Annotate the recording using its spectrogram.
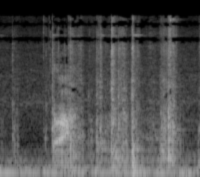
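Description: Handling noise from a small Minn Kota electric trolling motor being gripped and moved by its tiller handle: a few sharp knocks and clicks, over a steady low hum.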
